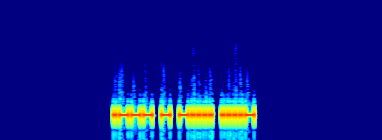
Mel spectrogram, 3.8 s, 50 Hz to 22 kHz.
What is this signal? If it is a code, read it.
Morse code, heard as a keyed tone, about 37 wpm, 700 Hz. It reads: JT64
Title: Four Challenging Letter-Number Combinations 40wpm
